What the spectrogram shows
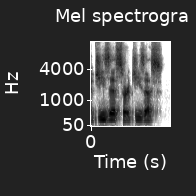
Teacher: So Jesus or Jesus. So the first S is a Z sound. The second one is an S sound.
